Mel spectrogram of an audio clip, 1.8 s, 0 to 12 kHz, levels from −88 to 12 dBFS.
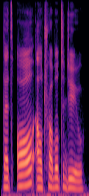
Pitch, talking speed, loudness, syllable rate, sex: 160 Hz, 200 wpm, -15 LUFS, 4.6 syllables/s, female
